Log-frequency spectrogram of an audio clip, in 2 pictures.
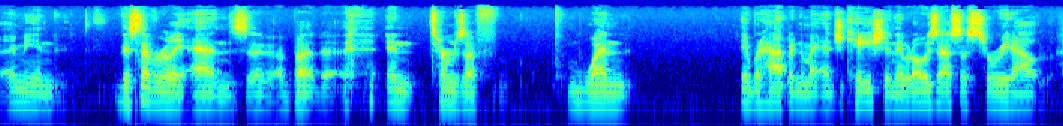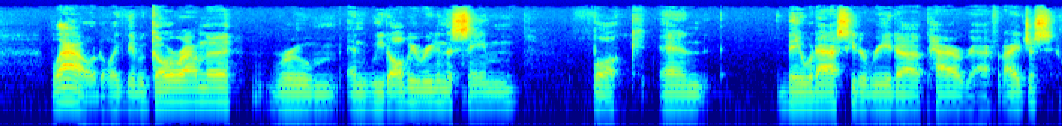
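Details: Stuttering (speech blocks) in an adult man with Tourette's syndrome, disfluent since middle school, with blocks heard as excess pausing mid-sentence and particular trouble on S-initial words; real blocks while speaking.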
